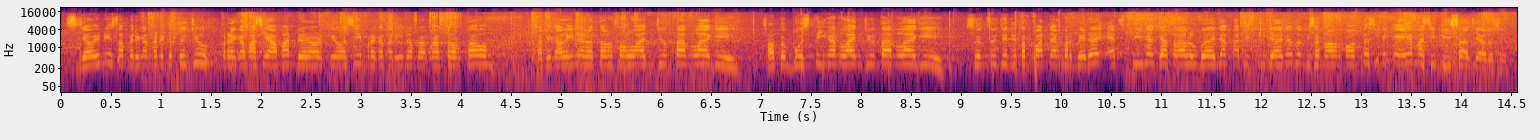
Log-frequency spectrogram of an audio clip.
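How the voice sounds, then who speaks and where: Fast, high-voiced Indonesian male esports caster. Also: little pitch movement, music in the background. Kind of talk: live esports commentary.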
